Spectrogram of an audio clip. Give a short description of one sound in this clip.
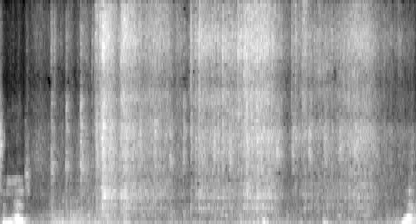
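Grain patters onto a wire floor as it is scattered.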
